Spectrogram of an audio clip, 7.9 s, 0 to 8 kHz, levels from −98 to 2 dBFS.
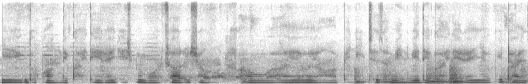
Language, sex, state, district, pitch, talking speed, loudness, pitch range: Hindi, female, Chhattisgarh, Bilaspur, 190 Hz, 175 wpm, -35 LUFS, 185-195 Hz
